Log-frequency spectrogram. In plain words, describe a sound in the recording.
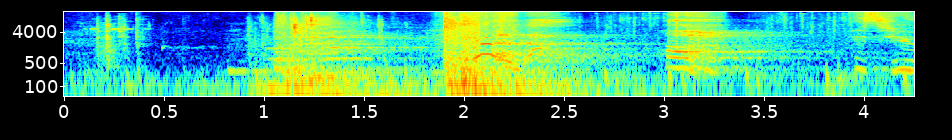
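A young woman speaks in startled surprise, close by.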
